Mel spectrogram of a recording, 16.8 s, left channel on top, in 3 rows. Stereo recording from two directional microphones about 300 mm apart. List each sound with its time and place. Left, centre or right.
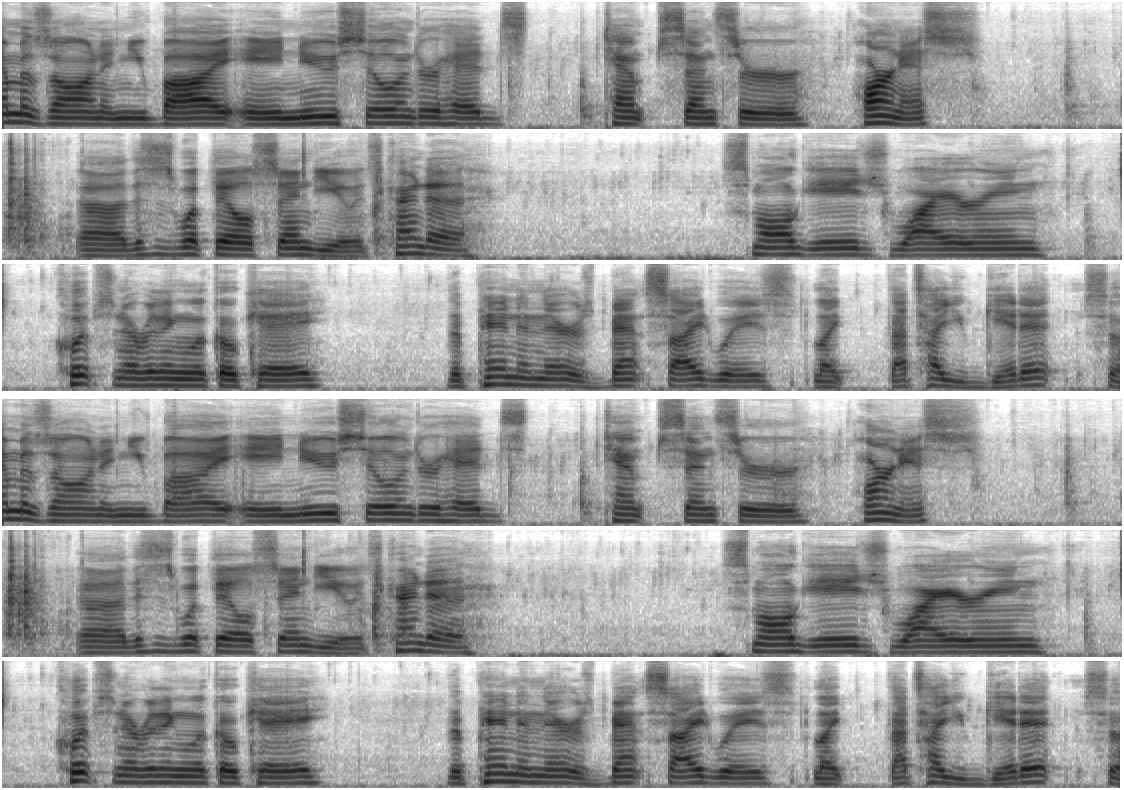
0.0 s speech: centre
2.5 s a sound: left
3.0 s speech: centre
6.0 s speech: centre
9.2 s speech: centre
